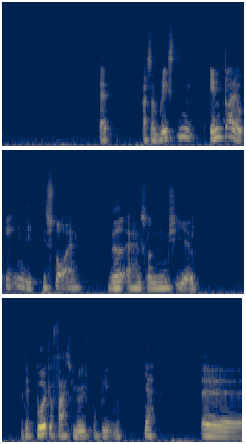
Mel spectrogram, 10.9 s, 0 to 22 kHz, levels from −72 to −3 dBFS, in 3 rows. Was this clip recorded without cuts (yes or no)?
yes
